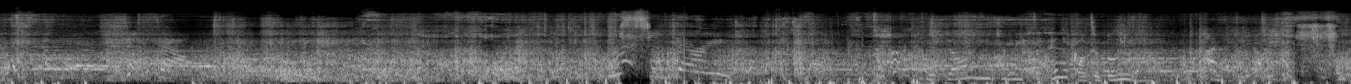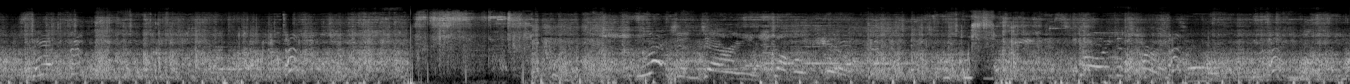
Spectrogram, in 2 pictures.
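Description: Game spell effects and hits crash and whoosh in quick bursts.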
